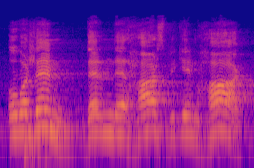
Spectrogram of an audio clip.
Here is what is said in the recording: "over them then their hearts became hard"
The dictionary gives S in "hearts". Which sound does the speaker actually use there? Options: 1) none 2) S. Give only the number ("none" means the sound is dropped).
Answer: 2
